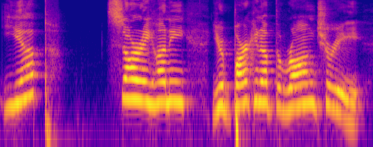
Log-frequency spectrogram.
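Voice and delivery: high, singsong, sassy apology; playful high-pitched brush-off; mock-sympathetic letdown.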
